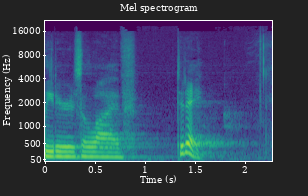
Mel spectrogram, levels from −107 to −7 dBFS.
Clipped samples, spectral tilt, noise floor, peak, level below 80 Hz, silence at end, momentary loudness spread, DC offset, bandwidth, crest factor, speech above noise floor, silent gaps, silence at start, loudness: under 0.1%; -6.5 dB/octave; -55 dBFS; -16 dBFS; -70 dBFS; 0.5 s; 20 LU; under 0.1%; 16.5 kHz; 16 dB; 23 dB; none; 0 s; -33 LUFS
